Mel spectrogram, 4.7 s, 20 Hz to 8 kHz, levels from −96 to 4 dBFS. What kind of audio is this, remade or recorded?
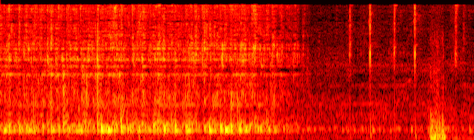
recorded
